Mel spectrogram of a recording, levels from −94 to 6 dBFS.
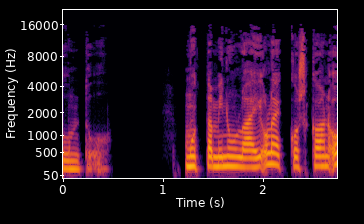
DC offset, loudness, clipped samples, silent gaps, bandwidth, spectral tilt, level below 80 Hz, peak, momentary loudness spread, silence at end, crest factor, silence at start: under 0.1%; -18 LUFS; under 0.1%; 0.50-0.98 s, 1.18-1.22 s; 15 kHz; -6 dB/octave; -64 dBFS; -2 dBFS; 10 LU; 0 s; 16 dB; 0 s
